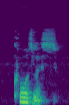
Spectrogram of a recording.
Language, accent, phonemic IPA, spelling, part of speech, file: English, Southern England, /ˈkɔːzləs/, causeless, adjective, LL-Q1860 (eng)-causeless.wav
- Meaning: 1. Having no obvious cause; fortuitous or inexplicable 2. Groundless or unreasonable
